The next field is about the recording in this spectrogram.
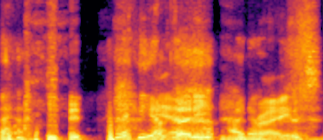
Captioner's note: all giggle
